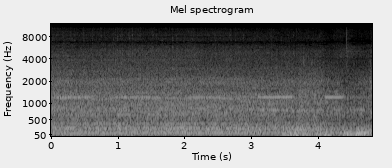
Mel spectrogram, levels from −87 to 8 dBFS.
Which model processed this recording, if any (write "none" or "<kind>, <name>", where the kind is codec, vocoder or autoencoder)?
none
